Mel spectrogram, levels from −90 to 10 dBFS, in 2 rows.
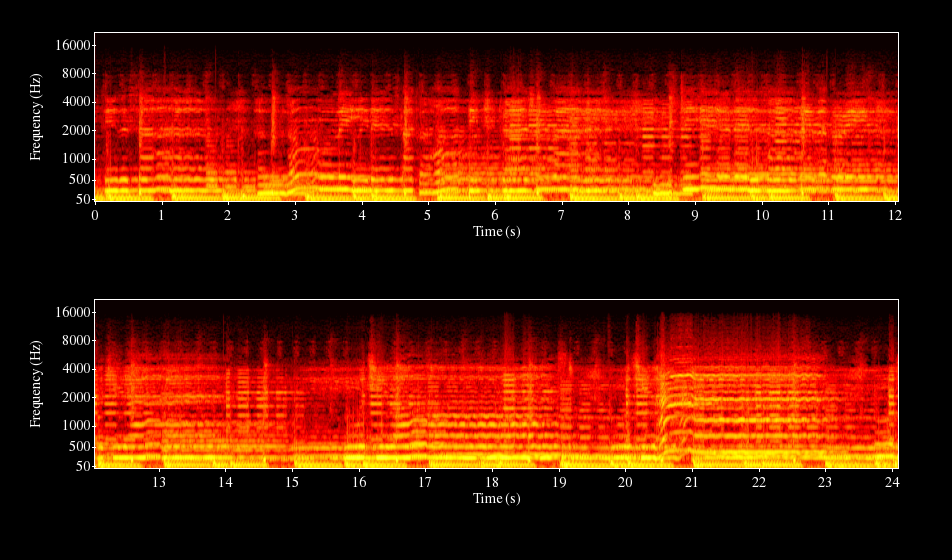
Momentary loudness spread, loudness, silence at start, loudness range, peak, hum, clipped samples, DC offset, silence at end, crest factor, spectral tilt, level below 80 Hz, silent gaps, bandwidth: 6 LU; -17 LUFS; 0 s; 3 LU; -4 dBFS; none; under 0.1%; under 0.1%; 0 s; 12 dB; -7.5 dB/octave; -24 dBFS; none; 8.4 kHz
